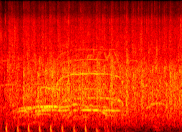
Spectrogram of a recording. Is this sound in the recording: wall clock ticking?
no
